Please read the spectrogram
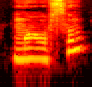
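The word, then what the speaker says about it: маусым: нас летние месяцы существуют ма у см Маусом июнь ма Мау Мау прочитали Да и второй слог см см у нас написана буква она читается как вы уже поняли и догадались очень и очень коротко как будто бы её нет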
